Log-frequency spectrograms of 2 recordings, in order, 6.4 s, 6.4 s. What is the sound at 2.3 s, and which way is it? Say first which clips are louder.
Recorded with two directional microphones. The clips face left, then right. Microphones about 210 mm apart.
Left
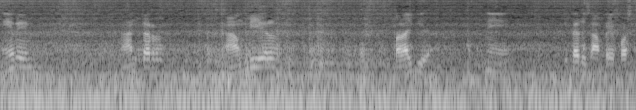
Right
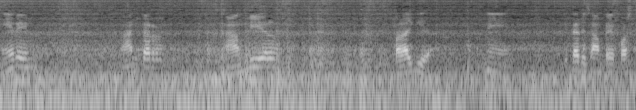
Speech: right 2 dB; 5° right (ahead or behind).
